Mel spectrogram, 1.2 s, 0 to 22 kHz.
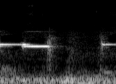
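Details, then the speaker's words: LifeVest wearable defibrillator practice false alarm with the wearer conscious; high, steady electronic siren tones with a brief break, warning of impending shock within 25 seconds unless both response buttons are pressed. "So, we're going to just practice this a couple times. You have 25 seconds to push it or it will shock you."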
